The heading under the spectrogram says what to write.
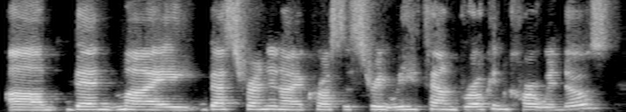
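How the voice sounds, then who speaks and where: A woman answering interview questions in a relaxed, candid way. She is self-deprecating and often starts sentences with um or uh. Her pitch sits in the ordinary middle range for a woman. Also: unhurried. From United States. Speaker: interview guest, entrepreneur.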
